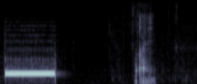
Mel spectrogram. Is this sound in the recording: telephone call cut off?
yes

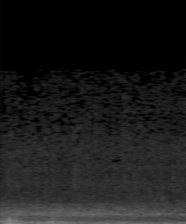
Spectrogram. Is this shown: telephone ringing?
no

